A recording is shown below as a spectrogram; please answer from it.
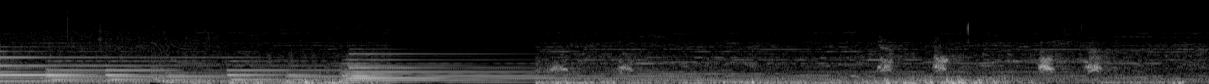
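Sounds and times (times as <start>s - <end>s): background music: 0.0s - 12.0s
small dog barking: 10.4s - 11.1s.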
